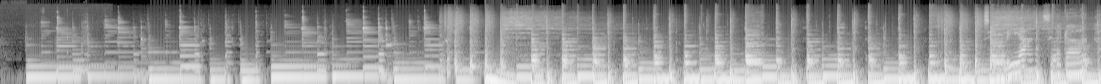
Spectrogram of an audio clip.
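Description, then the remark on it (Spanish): A recorded song plays with no talk over it, opening on steady repeated melodic notes before a driving beat with strong bass and crisp percussion kicks in about halfway, continuing loud and rhythmic. “Vamos a ir con música.”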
